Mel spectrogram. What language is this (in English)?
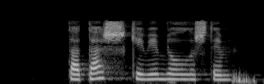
Mari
